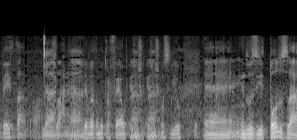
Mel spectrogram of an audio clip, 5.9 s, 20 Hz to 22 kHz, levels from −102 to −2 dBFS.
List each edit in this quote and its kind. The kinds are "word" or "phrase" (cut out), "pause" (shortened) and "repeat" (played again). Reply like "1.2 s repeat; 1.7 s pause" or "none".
1.1 s word; 2.9 s repeat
